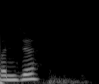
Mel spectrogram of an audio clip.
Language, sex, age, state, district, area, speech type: Sindhi, female, 60+, Delhi, South Delhi, urban, read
